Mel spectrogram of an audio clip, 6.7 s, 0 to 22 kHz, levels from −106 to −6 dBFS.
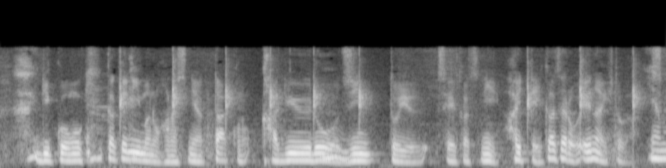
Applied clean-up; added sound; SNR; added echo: none; Hands; 12 dB; none.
